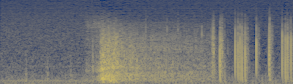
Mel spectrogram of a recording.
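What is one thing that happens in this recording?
Fireworks burst with a loud bang.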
